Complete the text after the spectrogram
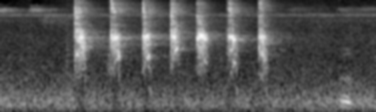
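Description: A monkey gives a run of sharp, high calls from the treetops.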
